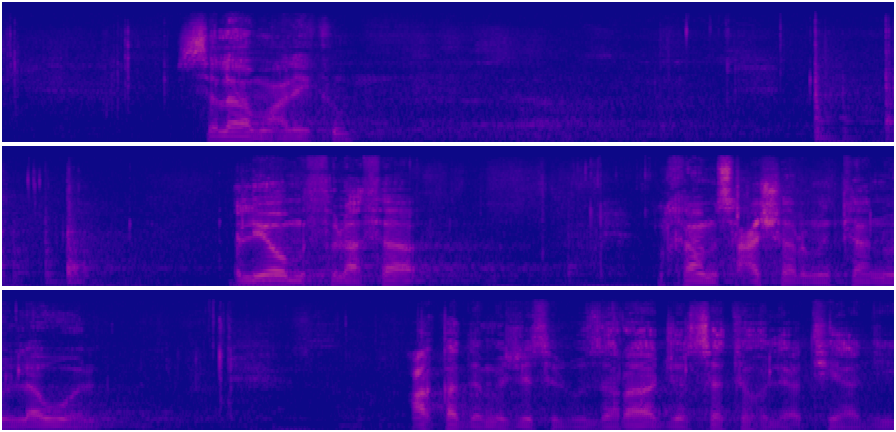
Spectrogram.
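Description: A man speaks formally into a microphone over loudspeakers in a large echoing hall.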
